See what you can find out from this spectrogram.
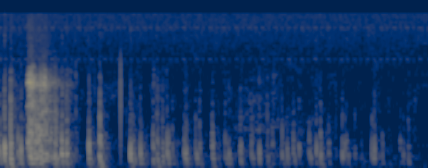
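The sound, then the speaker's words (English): Horses' hooves clip-clop on a trail as two riders ride away. The rapid, uneven hoofbeats are many and strongest at the start, then settle into a softer, steadier patter. “And as the Lone Ranger and Tonto rode away, one of them laughed.”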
